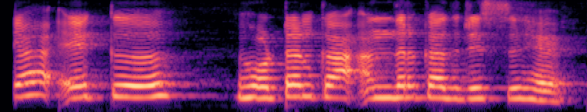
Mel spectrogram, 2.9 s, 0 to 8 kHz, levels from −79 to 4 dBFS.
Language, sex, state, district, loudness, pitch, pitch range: Hindi, female, Jharkhand, Palamu, -12 LUFS, 280 Hz, 260-300 Hz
